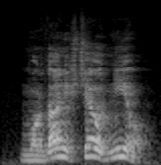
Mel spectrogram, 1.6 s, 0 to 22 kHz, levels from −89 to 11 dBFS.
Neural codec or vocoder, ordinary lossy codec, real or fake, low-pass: vocoder, 48 kHz, 128 mel bands, Vocos; none; fake; 19.8 kHz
